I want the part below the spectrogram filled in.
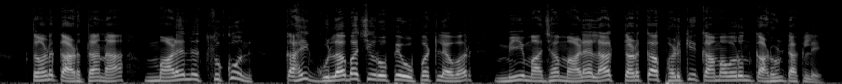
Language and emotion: Marathi, angry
